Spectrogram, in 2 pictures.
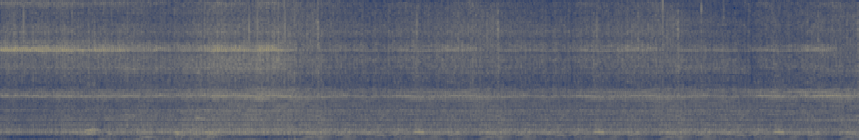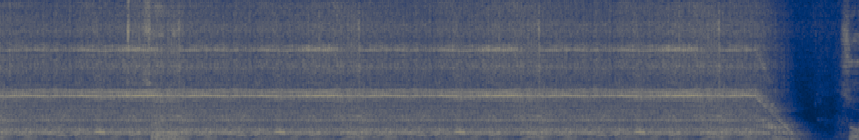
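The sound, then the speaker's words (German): A vinyl locked groove repeats a short, dense, droning loop over and over at steady volume, with sustained humming tones and a pulsing cycle, before cutting off abruptly near the end. “darin besteht, dass da einige geschlossene Rillen drauf waren.”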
